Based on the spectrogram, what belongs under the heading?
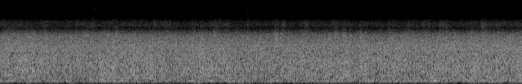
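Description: Heavy typhoon rain falling steadily on wet pavement and plants, an even, unbroken hiss of downpour.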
